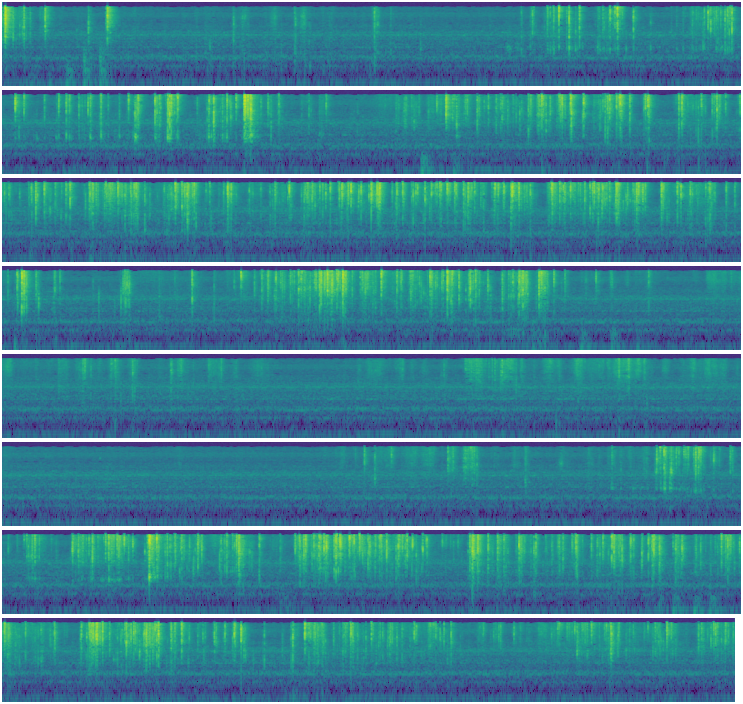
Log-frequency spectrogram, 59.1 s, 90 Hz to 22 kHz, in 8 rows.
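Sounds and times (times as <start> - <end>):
plastic sachet crinkling: 0.0 - 1.2, 5.0 - 28.2, 43.0 - 59.0.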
